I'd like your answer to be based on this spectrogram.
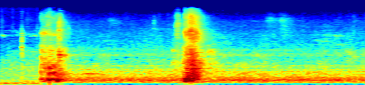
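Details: Dog sneezing, in an animal sneeze compilation: two short, sharp bursts of air through the nose about two seconds apart.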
